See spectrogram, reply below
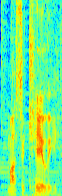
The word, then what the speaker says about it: Masakele: That song by the Golden Dawn Orchestra is called Masakele, as we can hear them pronounce it, and I could not remember, and by looking at it, I couldn't do it.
